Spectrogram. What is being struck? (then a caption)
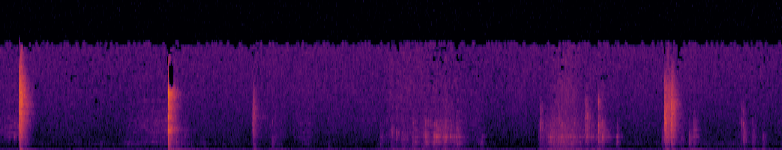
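Wooden abacus with wooden beads on metal rods. Fingertips of both hands slide colored wooden beads along the thin metal rods of a large wooden-frame abacus so they click against each other. Sharp, bright wooden clicks ring out irregularly, separated by softer sliding rustles, over a steady low hum.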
